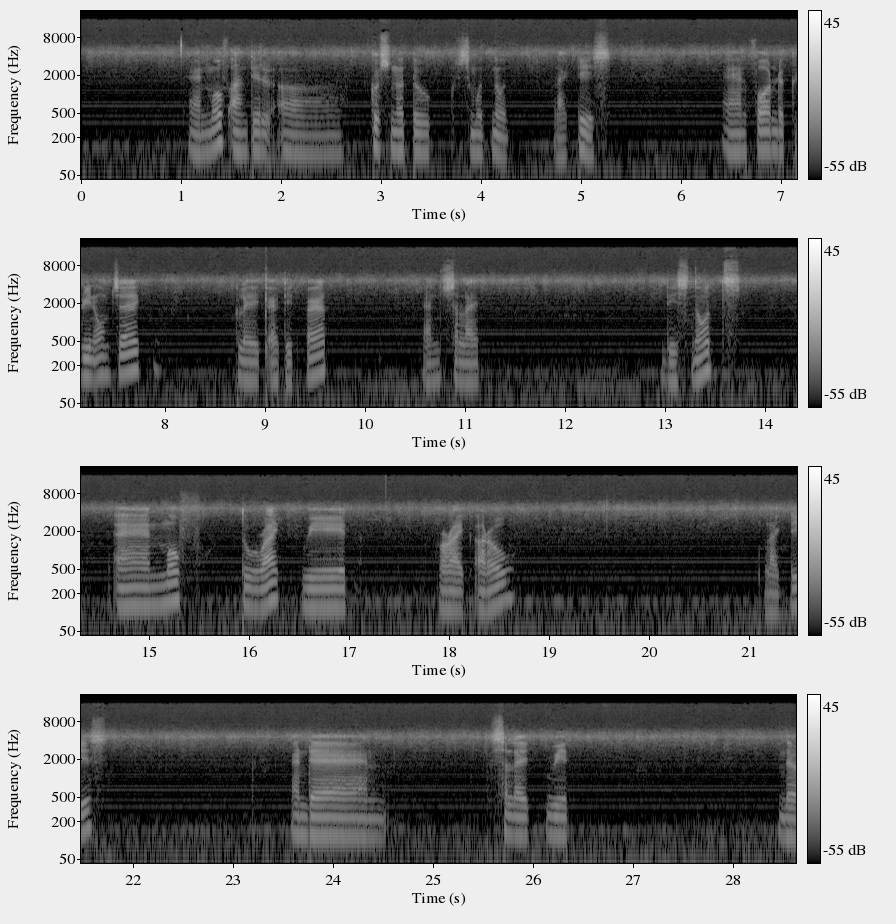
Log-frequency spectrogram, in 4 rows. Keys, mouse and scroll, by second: 4.4 ctrl+scroll down 1, 5.1 ctrl+middle click, 5.7 ctrl+click, 6.5 middle click, 8.7 click, 10.5-13.2 drag, 15.3 middle click, 19.6 Right, 24.0 click, 24.8 click.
